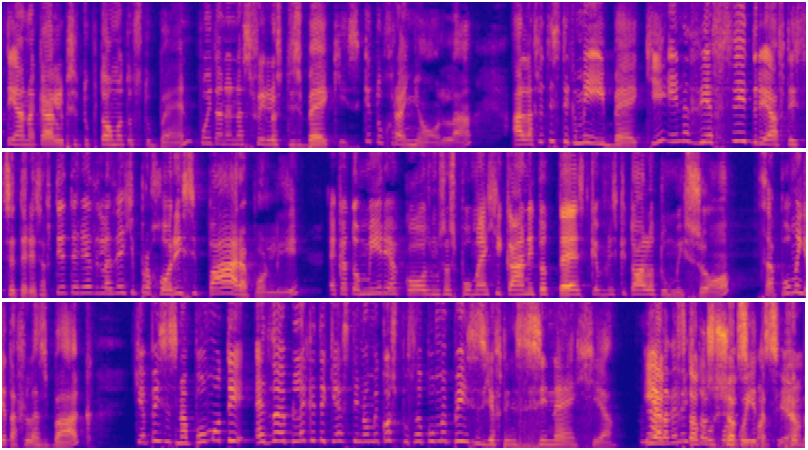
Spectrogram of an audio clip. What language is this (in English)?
Greek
